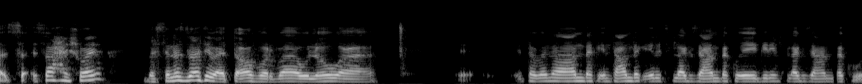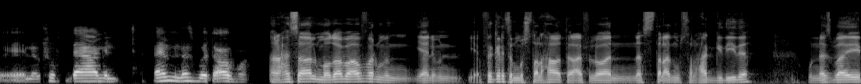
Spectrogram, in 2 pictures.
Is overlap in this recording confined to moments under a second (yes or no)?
yes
